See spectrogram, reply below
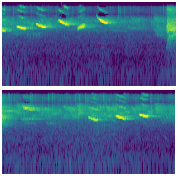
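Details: Pileated finch gives a quick run of five ringing, down-slurred whistles. After a short rustle comes a softer continuation of similar whistled notes.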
